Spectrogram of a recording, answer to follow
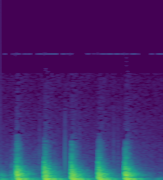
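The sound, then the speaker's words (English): Five firm knocks on a door in a quick, even rhythm, each a loud, solid thud with a dull, low body, and no voices. “I told you you didn't have to knock.”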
